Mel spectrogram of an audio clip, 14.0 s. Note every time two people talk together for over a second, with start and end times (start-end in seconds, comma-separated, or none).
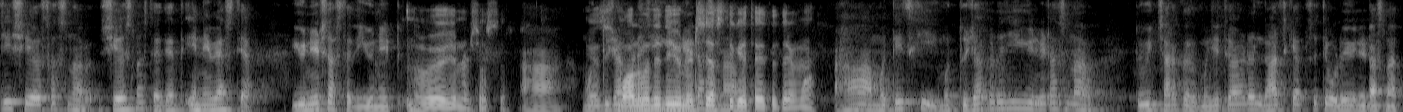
6.0-7.4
